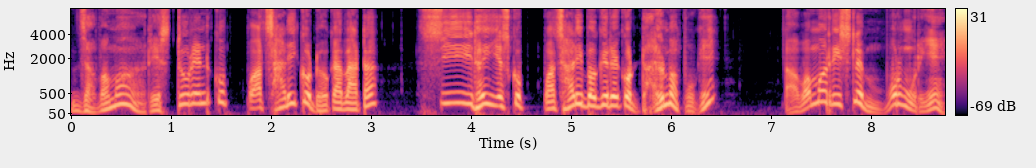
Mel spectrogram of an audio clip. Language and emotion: Nepali, disgusted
